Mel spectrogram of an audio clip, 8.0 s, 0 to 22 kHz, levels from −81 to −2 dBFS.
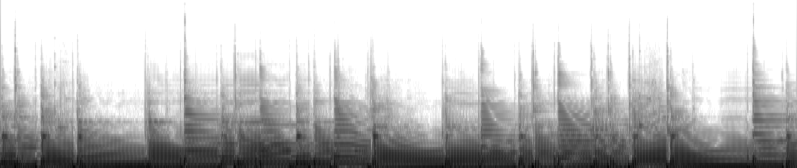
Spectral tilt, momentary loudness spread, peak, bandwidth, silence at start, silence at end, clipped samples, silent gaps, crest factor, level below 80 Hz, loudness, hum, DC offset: -11.5 dB/octave; 2 LU; 0 dBFS; 4.1 kHz; 0 s; 0 s; under 0.1%; none; 12 dB; -16 dBFS; -14 LUFS; none; under 0.1%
